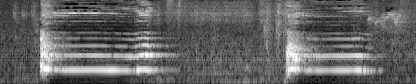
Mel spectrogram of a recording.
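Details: Honey, a Beagle, howls twice: each a sustained harmonic tone beginning with a sharp attack, holding steady for over a second and wavering near the end, separated by a pause of about a second.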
